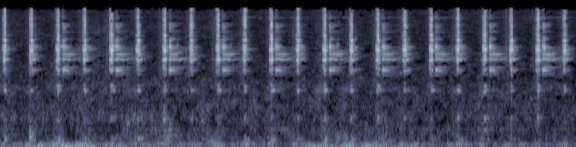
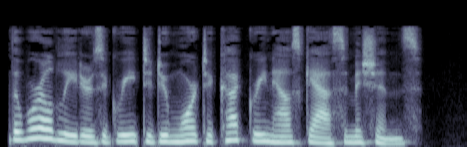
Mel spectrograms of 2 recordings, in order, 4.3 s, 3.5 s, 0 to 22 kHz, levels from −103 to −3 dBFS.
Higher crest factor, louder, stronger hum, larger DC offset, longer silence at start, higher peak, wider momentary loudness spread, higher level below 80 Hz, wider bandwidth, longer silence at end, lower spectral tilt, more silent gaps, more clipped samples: first, 28 dB vs 14 dB; second, -27 LUFS vs -23 LUFS; neither; neither; about the same, 0 s vs 0.1 s; first, -2 dBFS vs -10 dBFS; second, 2 LU vs 7 LU; first, -56 dBFS vs -64 dBFS; first, 17 kHz vs 10.5 kHz; second, 0.05 s vs 0.35 s; second, 2 dB/octave vs -6 dB/octave; neither; neither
